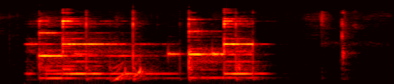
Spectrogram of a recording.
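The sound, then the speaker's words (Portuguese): A ringtone plays while placing a call for an interview: a bright chiming melody in two loud phrases, then a few faint, scattered notes. “Então, vamos ligar para ela.”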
